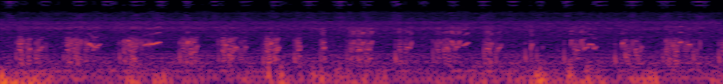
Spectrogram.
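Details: Female skinny pig in a good mood while being stroked, giving brief chirping squeaks and soft chattering rumbles in a quick, fairly even series against a low rumbling background.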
